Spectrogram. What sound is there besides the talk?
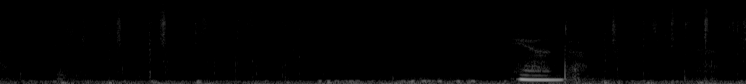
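shuffling a deck of cards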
